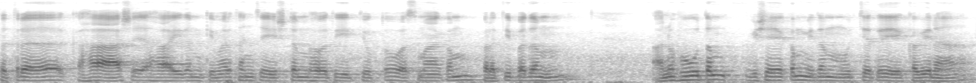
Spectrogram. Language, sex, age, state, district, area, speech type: Sanskrit, male, 30-45, Maharashtra, Pune, urban, spontaneous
